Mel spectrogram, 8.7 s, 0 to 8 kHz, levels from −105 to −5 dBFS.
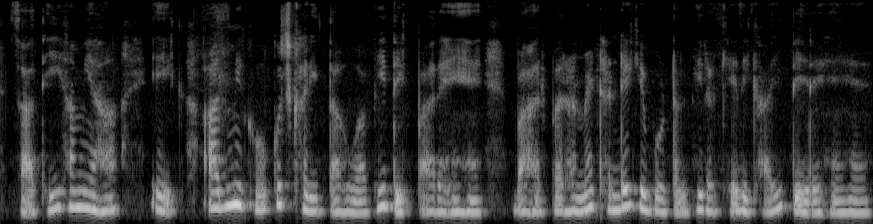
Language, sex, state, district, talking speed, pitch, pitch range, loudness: Hindi, female, Chhattisgarh, Korba, 185 wpm, 180 Hz, 165-210 Hz, -38 LUFS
